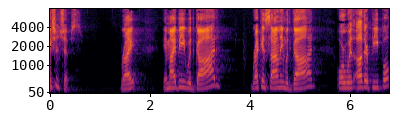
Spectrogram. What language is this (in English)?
English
